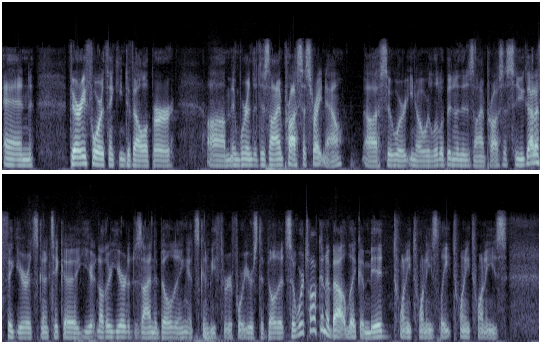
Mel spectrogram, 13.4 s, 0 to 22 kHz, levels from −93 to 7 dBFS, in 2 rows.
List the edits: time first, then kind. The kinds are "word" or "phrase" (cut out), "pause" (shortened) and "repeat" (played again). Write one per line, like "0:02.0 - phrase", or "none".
none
